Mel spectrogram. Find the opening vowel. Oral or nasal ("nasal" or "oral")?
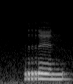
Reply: oral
